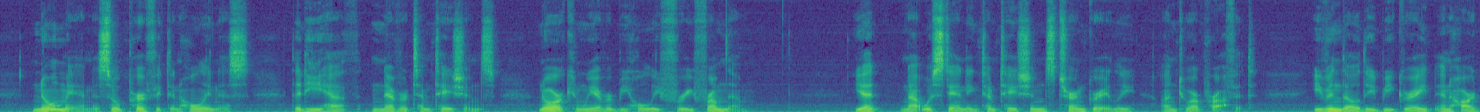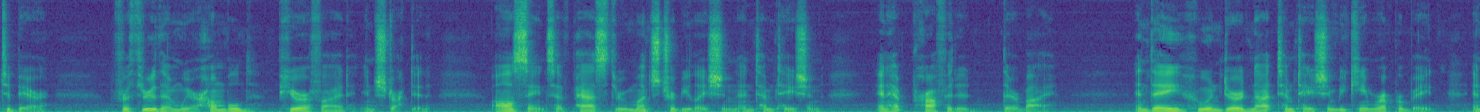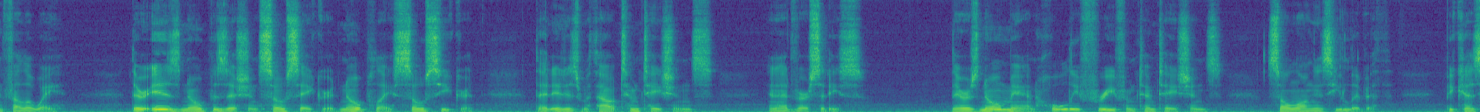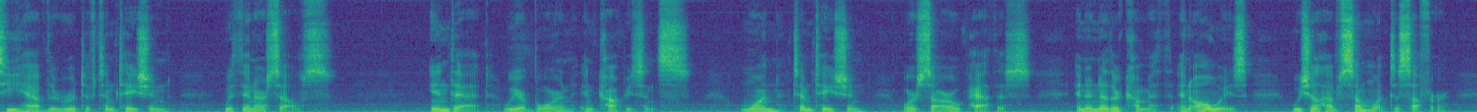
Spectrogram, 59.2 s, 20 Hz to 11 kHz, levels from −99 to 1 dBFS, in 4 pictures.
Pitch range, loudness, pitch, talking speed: 85-110 Hz, -25 LUFS, 100 Hz, 135 wpm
